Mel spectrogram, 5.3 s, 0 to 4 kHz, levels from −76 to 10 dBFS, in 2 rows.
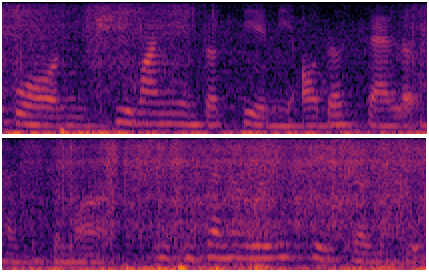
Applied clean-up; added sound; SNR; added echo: none; Crumpling, crinkling; -5 dB; none.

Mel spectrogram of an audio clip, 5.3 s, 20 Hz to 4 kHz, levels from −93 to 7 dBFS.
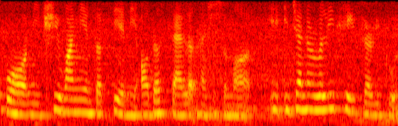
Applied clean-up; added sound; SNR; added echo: none; none; none; none.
